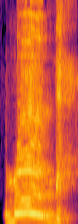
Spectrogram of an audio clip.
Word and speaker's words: Moog: How do you pronounce it? Moog. No, the other one. Moog. Moog.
